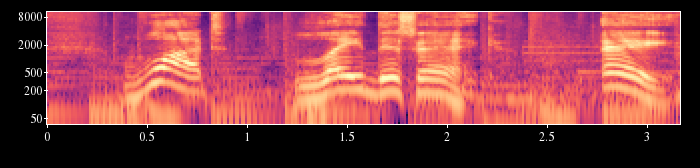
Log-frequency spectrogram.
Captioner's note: in a ‘Game Show Host’ voice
